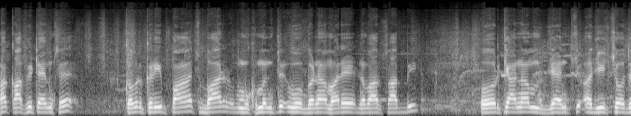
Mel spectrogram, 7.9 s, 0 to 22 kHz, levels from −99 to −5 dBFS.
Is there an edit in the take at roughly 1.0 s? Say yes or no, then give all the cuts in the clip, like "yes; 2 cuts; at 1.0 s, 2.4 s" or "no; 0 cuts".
no; 0 cuts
